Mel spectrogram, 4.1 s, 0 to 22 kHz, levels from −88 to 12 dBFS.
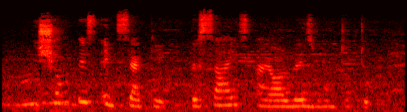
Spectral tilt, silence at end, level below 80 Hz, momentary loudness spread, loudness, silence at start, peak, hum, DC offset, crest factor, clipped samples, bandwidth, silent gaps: -2 dB/octave; 0 s; -66 dBFS; 15 LU; -35 LUFS; 0.05 s; -16 dBFS; none; under 0.1%; 22 dB; under 0.1%; 15.5 kHz; none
